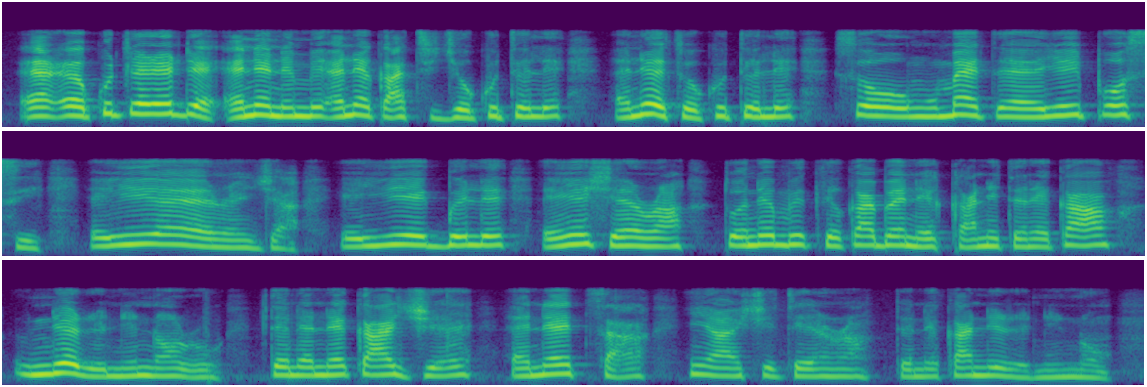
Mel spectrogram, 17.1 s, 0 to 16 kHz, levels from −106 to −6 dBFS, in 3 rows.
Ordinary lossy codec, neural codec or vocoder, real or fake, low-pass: none; none; real; 7.2 kHz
